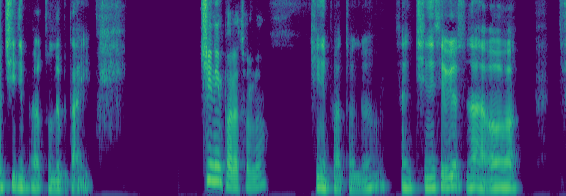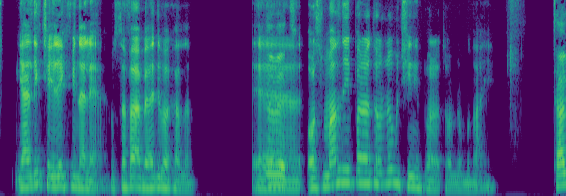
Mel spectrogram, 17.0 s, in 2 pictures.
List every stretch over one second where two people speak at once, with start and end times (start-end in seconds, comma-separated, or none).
none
